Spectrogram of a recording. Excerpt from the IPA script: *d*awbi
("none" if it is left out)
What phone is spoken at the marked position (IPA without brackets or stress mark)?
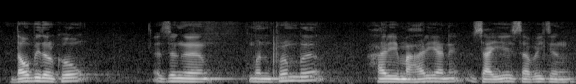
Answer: d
